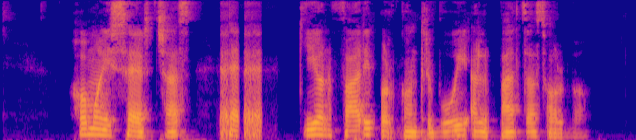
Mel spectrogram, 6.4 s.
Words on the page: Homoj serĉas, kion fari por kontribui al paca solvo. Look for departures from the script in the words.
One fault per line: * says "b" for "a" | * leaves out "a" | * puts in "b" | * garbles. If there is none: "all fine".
all fine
